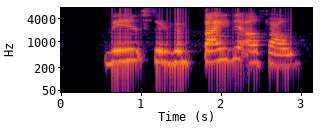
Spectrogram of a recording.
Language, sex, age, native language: Icelandic, female, 9, Icelandic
